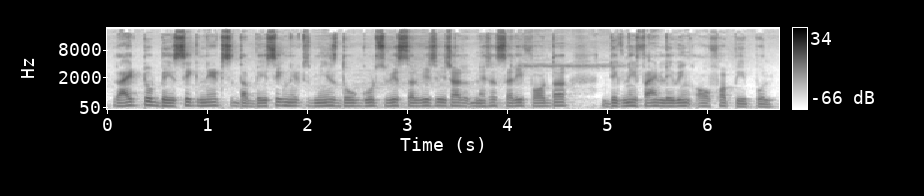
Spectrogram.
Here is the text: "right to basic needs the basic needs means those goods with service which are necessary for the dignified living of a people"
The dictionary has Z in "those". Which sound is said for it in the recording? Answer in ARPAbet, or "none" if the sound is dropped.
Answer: none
